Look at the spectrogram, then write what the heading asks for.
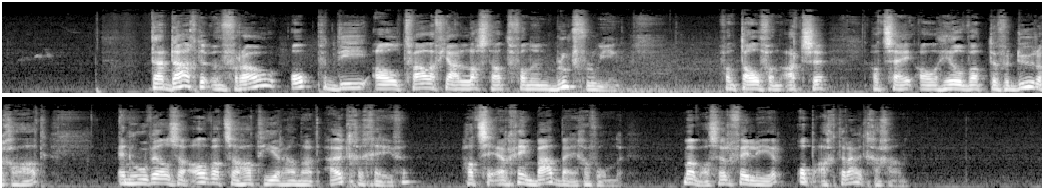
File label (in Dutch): Bijbellezing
